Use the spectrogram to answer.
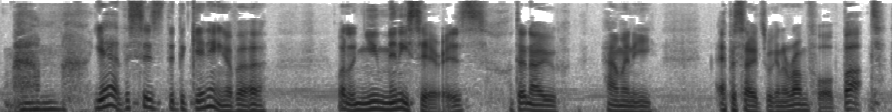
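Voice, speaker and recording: Low-voiced middle-aged man, rambling wryly. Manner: rambling, wry, hesitant, wordy asides. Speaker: podcast host. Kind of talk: musing solo podcast monologue. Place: outdoors in the woods. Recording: dull lo-fi recording, ambient noise.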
